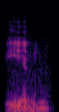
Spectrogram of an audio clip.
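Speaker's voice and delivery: "been" with a long ee, high and stretched. Shown as a demonstration.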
